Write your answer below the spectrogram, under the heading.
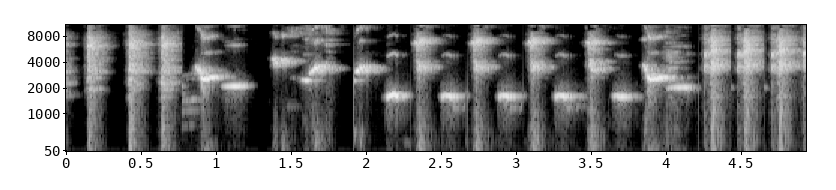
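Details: Black-winged starling song, a master training recording in full-fill style, with varied loud whistles and rising and falling notes alternating with sharp chirps in quick succession, with bursts of harsh, noisy notes at the end.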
